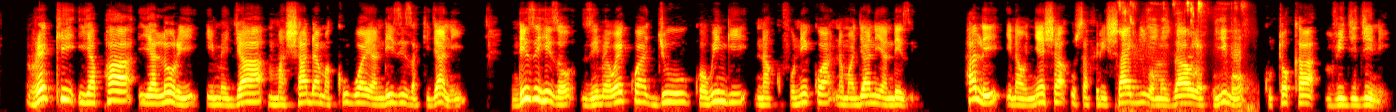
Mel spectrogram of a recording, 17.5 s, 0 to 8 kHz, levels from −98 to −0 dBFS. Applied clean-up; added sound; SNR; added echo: neural mask model Resemble Enhance denoiser.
